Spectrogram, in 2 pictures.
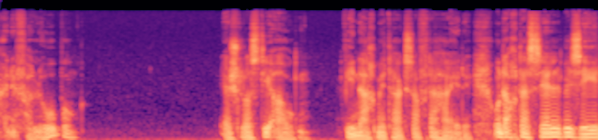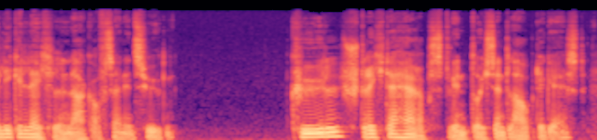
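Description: Deep, gravelly male reader. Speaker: audiobook reader. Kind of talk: literary narration.

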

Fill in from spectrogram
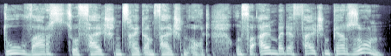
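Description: A man's voice: a little high, a little fast, darkish tone, slightly rough, no room sound, clean studio sound, voice pushed up. A man reading the part of a kindly older male professor who speaks in an encouraging way.

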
